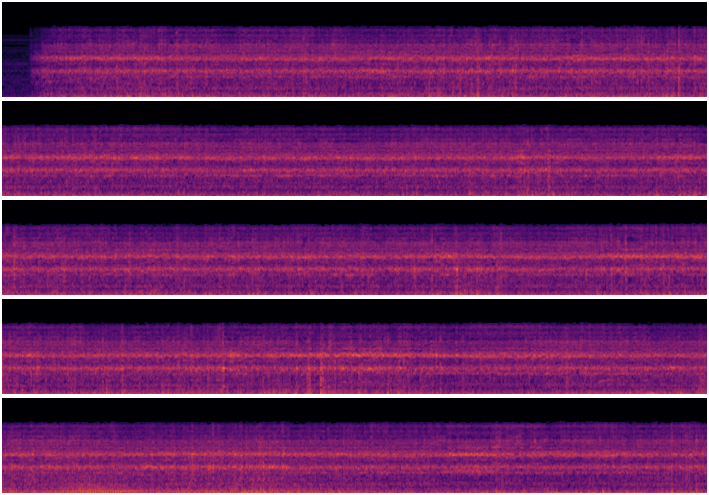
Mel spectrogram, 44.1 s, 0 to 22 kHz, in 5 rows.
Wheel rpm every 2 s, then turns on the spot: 60, 120, 110, 110, 110, 120, 120, 110, 110, 110, 110, 110, 120, 110, 110, 120, 120, 110, 110, 120, 110, 120.
none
